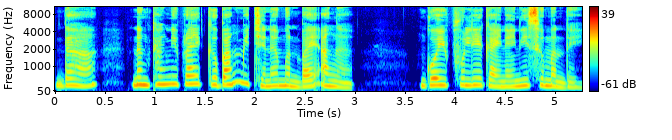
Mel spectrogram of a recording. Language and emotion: Bodo, neutral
